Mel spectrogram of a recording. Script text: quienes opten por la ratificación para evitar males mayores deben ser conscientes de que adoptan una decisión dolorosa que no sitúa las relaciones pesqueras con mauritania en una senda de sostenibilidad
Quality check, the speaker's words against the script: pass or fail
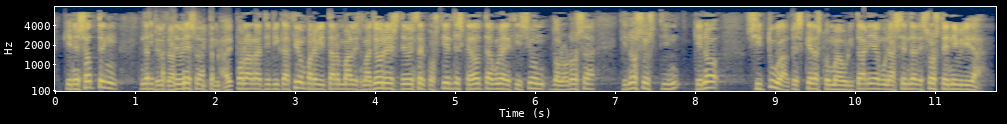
fail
